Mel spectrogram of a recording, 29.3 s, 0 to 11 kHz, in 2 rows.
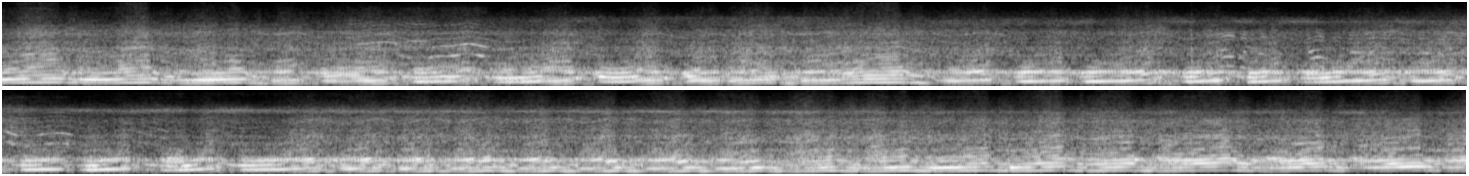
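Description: Off-road 4x4's engine revving over and over, its pitch climbing and dropping about once a second. The vehicle is stuck nose-down in a muddy ditch and trying to drive out.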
